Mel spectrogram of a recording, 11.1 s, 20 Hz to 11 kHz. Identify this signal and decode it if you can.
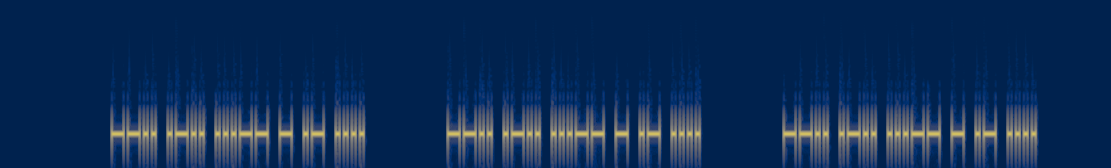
Morse code, heard as a keyed tone, about 30 wpm, 700 Hz. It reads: ZL3TAH ZL3TAH ZL3TAH
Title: DXCC-100 Call Signs - 6 Characters - Repeated 3x - 30wpm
